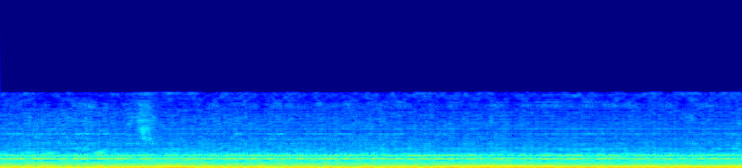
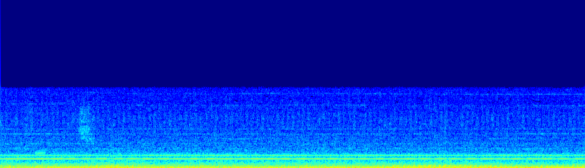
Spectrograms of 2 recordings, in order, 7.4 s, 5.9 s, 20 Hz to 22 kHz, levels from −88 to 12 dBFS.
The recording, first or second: second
